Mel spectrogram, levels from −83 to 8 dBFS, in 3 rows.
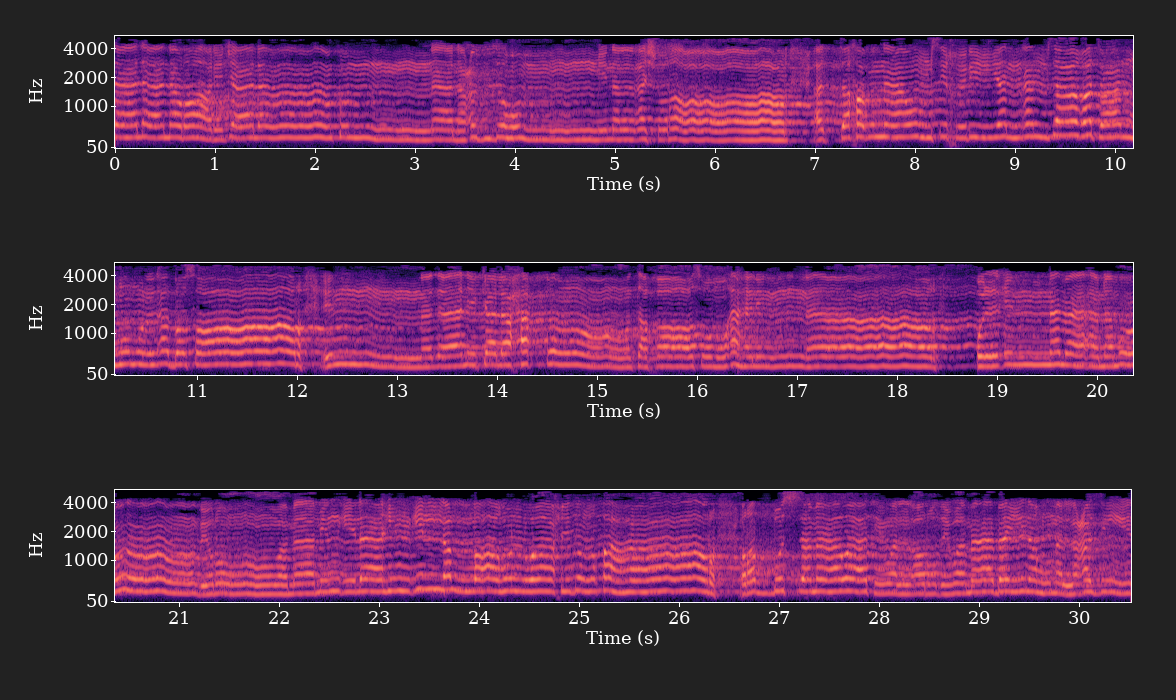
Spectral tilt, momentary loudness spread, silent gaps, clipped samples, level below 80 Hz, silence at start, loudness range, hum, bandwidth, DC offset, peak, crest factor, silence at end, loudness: -5.5 dB/octave; 7 LU; none; under 0.1%; -74 dBFS; 0 s; 3 LU; none; 5.4 kHz; under 0.1%; -2 dBFS; 16 dB; 0 s; -18 LUFS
